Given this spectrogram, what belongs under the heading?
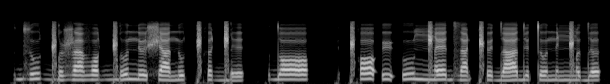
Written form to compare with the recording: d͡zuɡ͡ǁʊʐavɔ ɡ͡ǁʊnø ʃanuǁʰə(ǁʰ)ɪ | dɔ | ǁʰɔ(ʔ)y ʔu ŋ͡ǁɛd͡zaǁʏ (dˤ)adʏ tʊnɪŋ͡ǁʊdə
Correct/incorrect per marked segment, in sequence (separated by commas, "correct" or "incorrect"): incorrect, correct, incorrect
